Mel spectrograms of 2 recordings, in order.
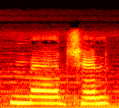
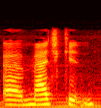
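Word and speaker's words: Mädchen: Her name is pronounced Madchen. But I think David Lynch called her Madchkin.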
